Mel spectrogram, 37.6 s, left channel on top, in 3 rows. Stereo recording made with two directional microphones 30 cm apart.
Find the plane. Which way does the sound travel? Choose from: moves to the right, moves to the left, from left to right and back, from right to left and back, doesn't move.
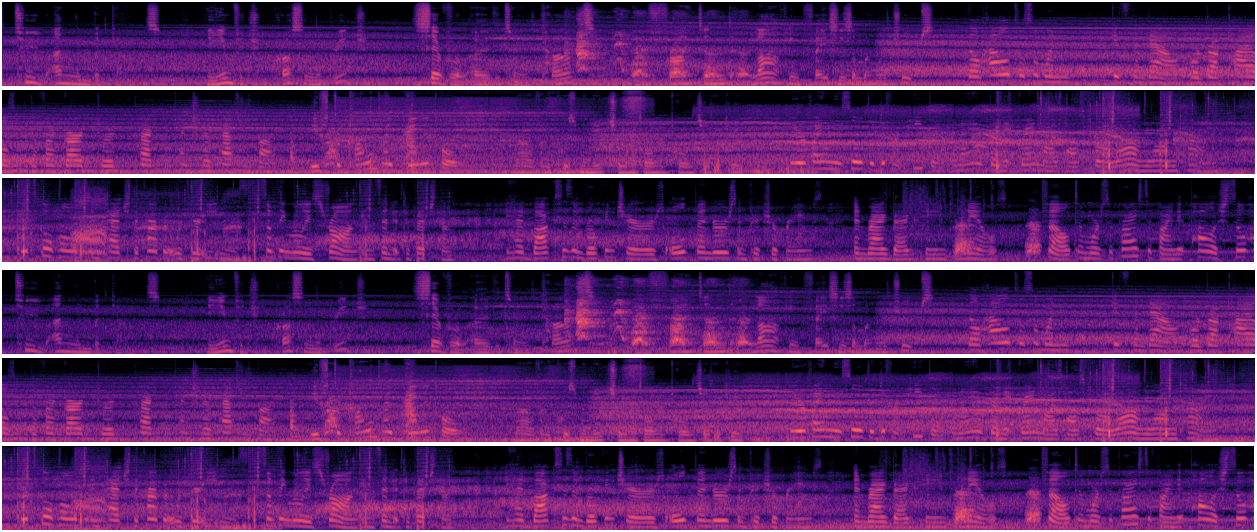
moves to the right.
